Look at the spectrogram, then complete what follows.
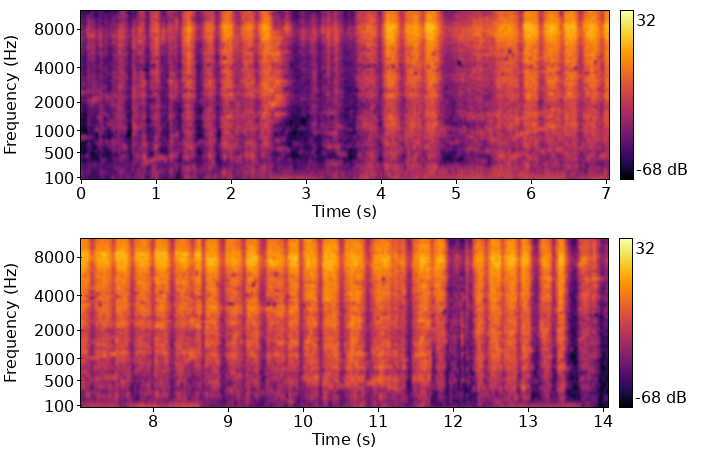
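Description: Hand saw cutting through a wooden block in quick, even back-and-forth strokes, about four a second. The strokes grow louder about four seconds in.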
